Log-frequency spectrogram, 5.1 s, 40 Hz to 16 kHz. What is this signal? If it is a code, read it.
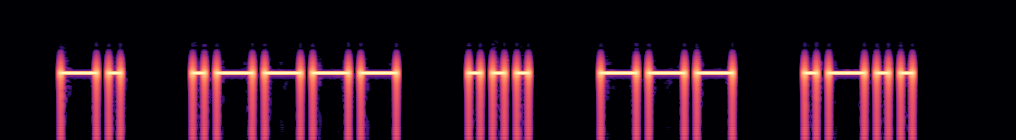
Morse code, heard as a keyed tone, about 20 wpm, spaced as for 14 wpm, 700 Hz. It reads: N1SOL
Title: 076 Lesson 13g - Letter L - Call Signs 20wpm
